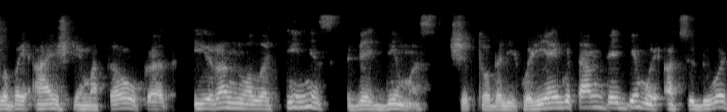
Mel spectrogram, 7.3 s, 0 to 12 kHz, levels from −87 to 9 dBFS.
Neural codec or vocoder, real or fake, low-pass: none; real; 7.2 kHz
